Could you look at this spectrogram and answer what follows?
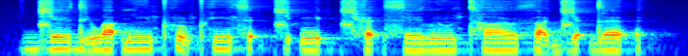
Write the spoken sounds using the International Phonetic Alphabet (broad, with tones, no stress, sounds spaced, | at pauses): d͡ʑ e˦ ɪ̯ d ḭ˦˨ w ä˦ ʔ j ĩ˦ pʰ ũ˦˨ pʰ ĩ˦ s ɪ˦ ʔ t͡ɕ ɪ˦ ʔ ɲ ɪ˦ ʔ t͡ɕʰ ɛ˦ ʔ s e˦ l ũ˦ tʰ a˦ ʊ̯ θ ä̰˦˨ d͡ʑ ɛ˦ ʔ d ɛ˦ ʔ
